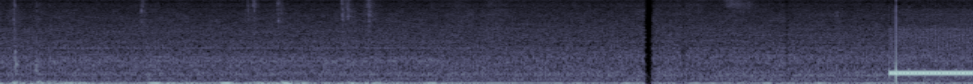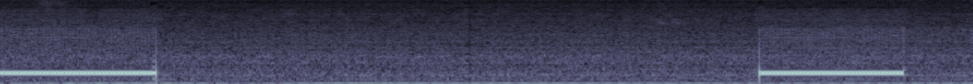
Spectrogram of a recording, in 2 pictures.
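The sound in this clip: Ringback tone of an outgoing telephone call: two steady, low-pitched tone bursts, the first about one and a half seconds and the second slightly shorter, separated by a long gap over faint background hiss.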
